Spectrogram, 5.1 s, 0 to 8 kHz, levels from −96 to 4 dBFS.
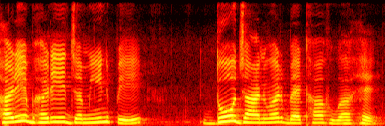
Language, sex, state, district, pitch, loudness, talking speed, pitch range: Hindi, female, Arunachal Pradesh, Lower Dibang Valley, 245 Hz, -17 LUFS, 105 wpm, 210-270 Hz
